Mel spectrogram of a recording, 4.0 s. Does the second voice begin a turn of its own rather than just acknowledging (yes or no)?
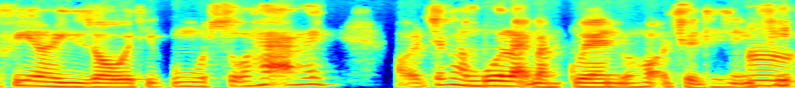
no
